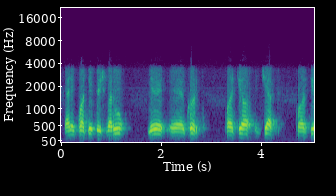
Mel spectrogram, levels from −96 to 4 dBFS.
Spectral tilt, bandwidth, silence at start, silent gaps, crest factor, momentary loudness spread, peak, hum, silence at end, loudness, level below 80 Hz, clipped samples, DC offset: -9 dB/octave; 3.7 kHz; 0.1 s; none; 16 dB; 9 LU; -2 dBFS; none; 0 s; -17 LUFS; -78 dBFS; under 0.1%; under 0.1%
